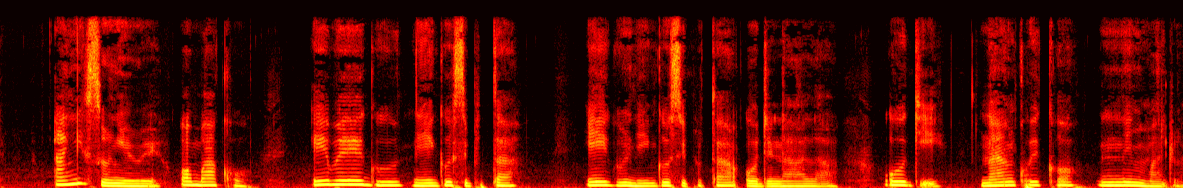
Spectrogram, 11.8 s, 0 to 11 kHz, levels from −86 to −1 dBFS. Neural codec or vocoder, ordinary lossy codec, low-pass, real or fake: codec, 16 kHz in and 24 kHz out, 2.2 kbps, FireRedTTS-2 codec; MP3, 96 kbps; 9.9 kHz; fake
